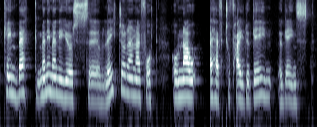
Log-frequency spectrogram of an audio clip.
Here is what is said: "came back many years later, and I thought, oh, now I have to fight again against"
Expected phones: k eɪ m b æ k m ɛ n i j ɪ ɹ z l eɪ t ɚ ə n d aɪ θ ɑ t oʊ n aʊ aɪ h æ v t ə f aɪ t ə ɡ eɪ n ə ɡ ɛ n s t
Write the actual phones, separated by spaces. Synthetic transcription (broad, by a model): k eɪ m b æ k m ɛ n i j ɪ ɹ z l eɪ t ɚ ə n aɪ f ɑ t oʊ n aʊ aɪ h æ v t ə f aɪ t ə ɡ eɪ n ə ɡ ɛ n s t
